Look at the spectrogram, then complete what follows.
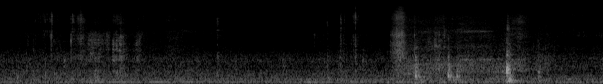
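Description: Faint handling noise from gloved hands working a can of spray foam and its straw along a seam, over a faint low hum, with a few small clicks and taps about four seconds in and a sharper click about a second later.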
